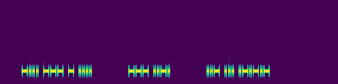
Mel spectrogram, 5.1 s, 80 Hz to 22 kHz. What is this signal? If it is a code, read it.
Morse code, heard as a keyed tone, about 46 wpm, 700 Hz. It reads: BOTH OF US.
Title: 3x Word-Spacing - Sentences from Top 300 Words - 45wpm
